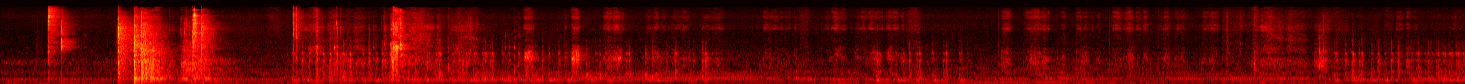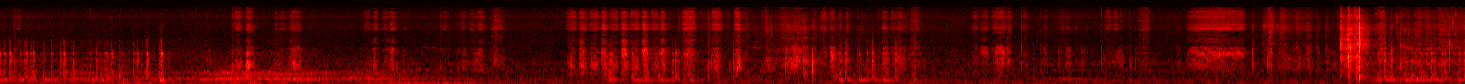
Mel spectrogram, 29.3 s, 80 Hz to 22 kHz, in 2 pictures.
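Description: Fountain pen nib scratching faintly across Fabriano Ecoqua 90 g/m² paper while writing, in stretches with short pauses. A few sharp clicks and knocks from handling the pen come in the first two seconds and again near the end.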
